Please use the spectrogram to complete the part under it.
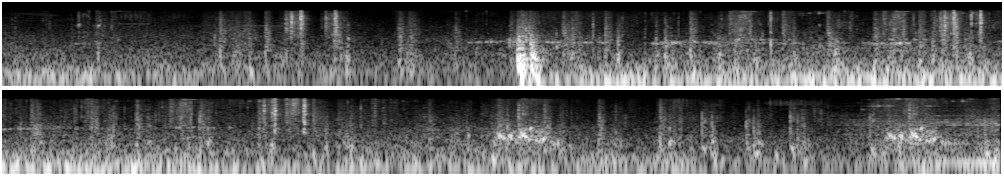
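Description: Footsteps run across sand and wooden boards.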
